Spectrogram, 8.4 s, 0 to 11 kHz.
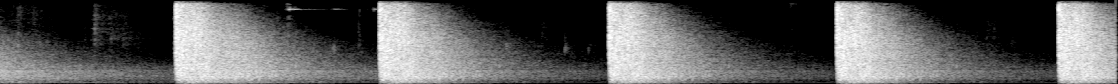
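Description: Smith & Wesson Model 915 9mm pistol, on its factory 14-pound recoil spring, firing slow, evenly spaced single shots, about one every one and a half seconds: four shots, and a fifth right at the end. Each shot is a sharp crack followed by a long echoing fade in the indoor range lane.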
